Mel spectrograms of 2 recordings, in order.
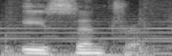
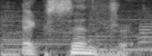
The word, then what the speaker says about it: eccentric: came up except they were both saying Ecentric and even though I could see the doubt on their faces and hear it in their voices they were insistent that it was not pronounced eccentric now I love the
